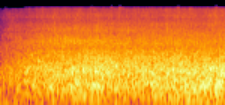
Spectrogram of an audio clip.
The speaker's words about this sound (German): Nur das Geräusch des Meeres.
